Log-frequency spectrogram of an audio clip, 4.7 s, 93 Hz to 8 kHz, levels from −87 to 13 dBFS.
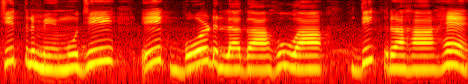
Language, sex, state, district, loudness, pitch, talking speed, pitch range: Hindi, female, Madhya Pradesh, Katni, -15 LUFS, 230 Hz, 130 wpm, 210-275 Hz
